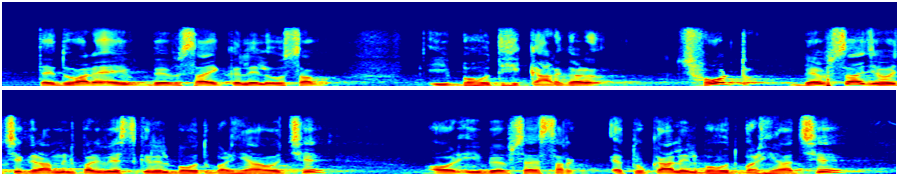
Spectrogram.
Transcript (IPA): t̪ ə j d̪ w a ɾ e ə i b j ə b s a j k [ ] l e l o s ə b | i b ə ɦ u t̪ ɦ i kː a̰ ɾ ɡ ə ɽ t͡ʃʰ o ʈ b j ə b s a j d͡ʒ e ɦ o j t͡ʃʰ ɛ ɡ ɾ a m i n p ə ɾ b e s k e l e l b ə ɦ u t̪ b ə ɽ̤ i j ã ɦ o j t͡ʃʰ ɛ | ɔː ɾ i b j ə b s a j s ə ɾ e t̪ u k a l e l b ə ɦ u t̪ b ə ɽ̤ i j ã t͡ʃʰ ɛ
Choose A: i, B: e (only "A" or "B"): B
